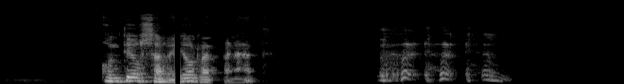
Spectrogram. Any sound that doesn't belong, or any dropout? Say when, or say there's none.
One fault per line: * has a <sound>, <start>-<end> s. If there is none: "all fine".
* has a dropout, 1.7-1.8 s
* has a cough, 3.8-5.1 s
